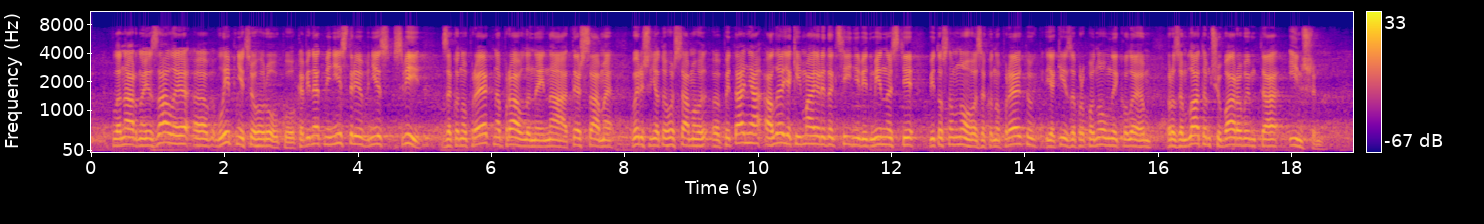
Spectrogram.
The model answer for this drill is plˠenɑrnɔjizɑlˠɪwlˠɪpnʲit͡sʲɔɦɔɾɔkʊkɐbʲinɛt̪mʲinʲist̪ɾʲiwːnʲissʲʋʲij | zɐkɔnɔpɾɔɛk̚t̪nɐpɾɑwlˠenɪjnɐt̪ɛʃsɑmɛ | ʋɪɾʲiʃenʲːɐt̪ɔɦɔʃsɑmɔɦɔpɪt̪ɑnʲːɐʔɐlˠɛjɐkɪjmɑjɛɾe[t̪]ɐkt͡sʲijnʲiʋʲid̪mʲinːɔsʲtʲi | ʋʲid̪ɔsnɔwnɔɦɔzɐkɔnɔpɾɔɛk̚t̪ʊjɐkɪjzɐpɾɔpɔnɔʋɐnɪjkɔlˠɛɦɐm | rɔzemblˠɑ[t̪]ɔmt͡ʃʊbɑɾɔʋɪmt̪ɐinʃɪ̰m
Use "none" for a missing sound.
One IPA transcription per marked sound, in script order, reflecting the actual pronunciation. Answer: d̪, t̪

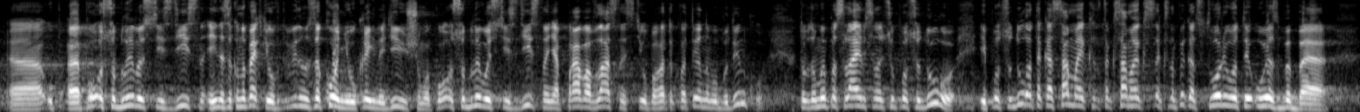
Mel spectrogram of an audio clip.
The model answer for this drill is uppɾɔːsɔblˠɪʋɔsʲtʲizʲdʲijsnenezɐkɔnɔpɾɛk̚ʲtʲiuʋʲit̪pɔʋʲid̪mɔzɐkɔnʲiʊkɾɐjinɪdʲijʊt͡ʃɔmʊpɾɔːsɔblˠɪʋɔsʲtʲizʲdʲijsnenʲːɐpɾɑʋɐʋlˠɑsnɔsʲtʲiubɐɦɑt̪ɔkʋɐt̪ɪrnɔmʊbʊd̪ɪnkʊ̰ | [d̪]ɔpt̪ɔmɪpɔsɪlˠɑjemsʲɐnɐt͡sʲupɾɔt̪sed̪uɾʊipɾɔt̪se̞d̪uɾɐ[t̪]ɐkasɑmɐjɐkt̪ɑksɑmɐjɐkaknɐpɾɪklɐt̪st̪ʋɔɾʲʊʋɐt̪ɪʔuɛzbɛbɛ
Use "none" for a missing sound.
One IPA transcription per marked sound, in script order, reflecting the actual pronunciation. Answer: t̪, t̪

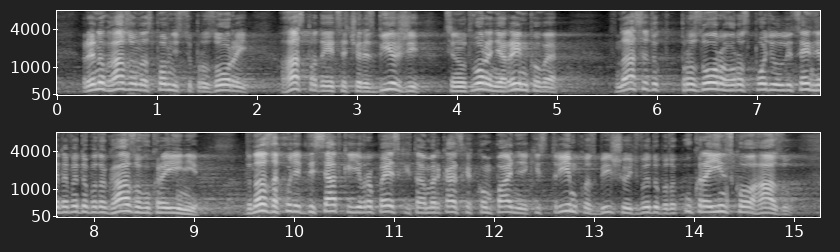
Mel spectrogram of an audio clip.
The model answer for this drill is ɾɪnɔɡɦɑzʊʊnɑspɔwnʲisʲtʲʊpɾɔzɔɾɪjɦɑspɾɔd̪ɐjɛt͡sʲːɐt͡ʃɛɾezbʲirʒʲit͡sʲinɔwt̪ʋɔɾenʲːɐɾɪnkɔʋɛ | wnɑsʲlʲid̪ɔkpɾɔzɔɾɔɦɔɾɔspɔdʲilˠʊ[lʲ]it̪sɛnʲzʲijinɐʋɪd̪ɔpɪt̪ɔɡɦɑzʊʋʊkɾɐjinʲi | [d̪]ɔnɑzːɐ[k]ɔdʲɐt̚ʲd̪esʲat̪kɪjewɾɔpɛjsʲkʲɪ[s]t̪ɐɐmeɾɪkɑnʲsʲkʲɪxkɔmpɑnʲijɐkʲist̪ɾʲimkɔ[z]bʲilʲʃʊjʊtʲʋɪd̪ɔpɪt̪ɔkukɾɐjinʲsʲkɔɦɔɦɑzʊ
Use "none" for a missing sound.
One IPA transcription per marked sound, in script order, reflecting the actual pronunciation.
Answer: lʲ, d̪, x, x, z

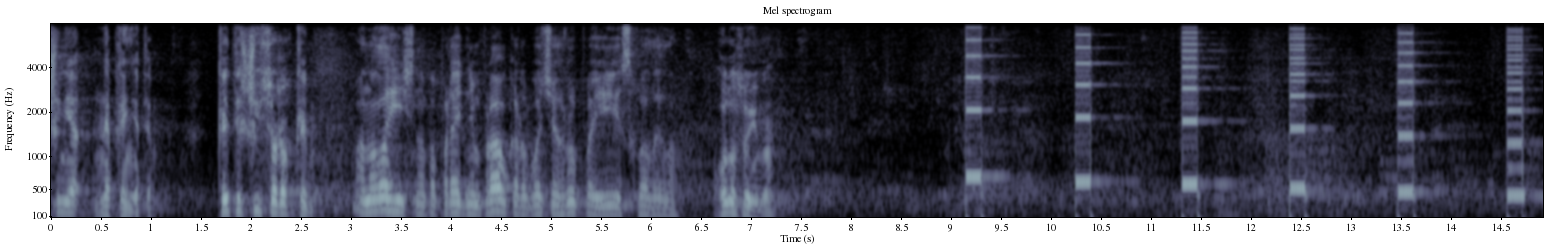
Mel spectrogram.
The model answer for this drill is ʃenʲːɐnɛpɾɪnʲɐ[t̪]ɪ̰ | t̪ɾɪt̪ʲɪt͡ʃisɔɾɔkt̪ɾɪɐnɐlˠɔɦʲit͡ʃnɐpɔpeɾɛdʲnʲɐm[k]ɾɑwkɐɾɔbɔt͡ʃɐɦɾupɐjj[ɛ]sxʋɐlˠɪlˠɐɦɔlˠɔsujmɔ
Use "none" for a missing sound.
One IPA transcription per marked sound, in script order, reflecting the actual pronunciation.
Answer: t̪, p, i

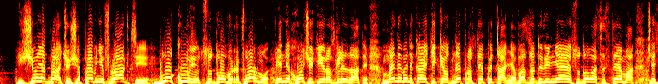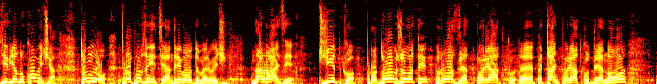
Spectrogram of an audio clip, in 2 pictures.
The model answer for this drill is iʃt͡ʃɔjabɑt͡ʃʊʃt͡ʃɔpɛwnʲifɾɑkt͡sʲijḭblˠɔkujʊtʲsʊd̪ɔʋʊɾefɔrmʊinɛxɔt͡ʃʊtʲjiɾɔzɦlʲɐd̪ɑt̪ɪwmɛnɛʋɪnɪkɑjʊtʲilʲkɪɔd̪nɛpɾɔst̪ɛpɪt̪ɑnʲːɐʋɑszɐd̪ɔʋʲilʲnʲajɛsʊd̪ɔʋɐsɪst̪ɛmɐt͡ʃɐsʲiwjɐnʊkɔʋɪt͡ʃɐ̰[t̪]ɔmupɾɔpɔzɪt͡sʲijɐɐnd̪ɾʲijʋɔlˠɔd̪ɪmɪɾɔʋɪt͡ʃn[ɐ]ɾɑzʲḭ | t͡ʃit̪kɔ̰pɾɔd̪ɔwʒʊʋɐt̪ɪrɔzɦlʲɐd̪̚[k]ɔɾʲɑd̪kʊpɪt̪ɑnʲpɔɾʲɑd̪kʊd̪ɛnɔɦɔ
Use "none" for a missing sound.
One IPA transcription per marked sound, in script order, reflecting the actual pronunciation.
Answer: t̪, ɐ, p

